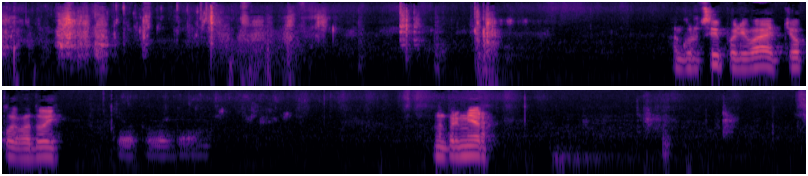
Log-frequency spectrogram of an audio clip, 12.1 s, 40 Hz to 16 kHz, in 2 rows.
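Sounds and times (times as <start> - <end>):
water splashing in a bucket: 0.0 - 2.6.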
